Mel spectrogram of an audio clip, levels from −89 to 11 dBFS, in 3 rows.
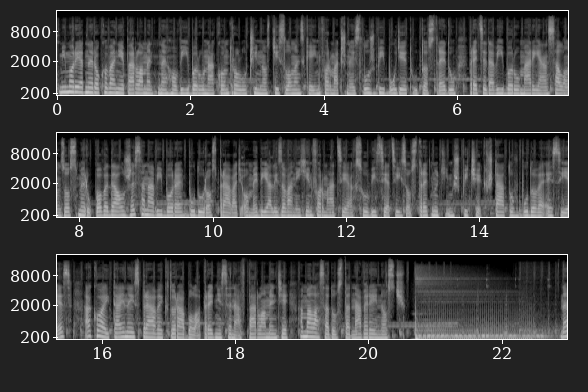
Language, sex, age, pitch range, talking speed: Slovak, female, 20-39, 165-190 Hz, 135 wpm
